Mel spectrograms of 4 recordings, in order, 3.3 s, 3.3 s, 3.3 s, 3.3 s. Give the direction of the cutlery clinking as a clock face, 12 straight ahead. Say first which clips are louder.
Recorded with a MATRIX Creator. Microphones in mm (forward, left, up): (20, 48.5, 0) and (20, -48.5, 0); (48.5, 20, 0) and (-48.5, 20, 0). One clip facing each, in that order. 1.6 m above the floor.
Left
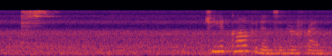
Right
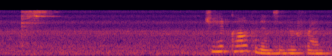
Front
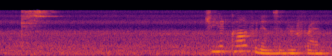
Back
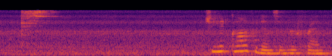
Left 3 dB, front 3 dB; 2 o'clock.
